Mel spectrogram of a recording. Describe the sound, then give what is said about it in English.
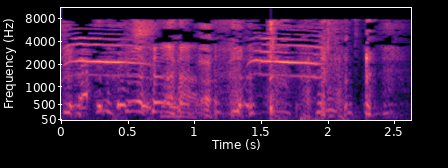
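A cat meows repeatedly in a strained, drawn-out way, fairly loud, with voices talking over it in the background. “Leave my cat alone.”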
